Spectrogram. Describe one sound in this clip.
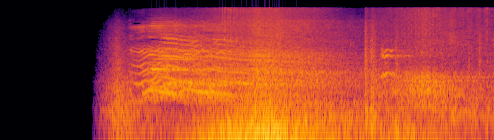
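A bright game jingle plays as a level begins.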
